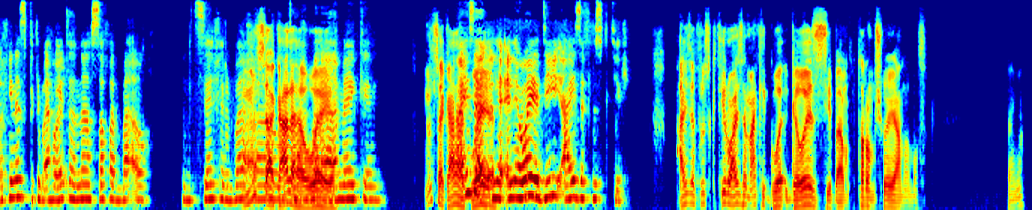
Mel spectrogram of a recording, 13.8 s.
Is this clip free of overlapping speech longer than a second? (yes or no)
no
